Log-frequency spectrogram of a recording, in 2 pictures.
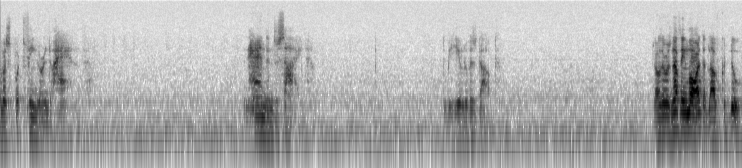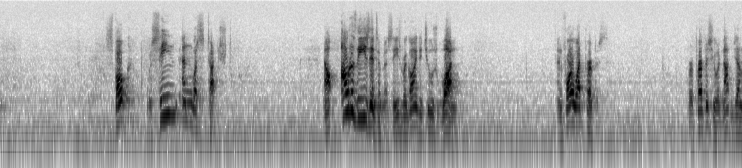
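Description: An elderly man speaks slowly and deliberately, with long pauses, into a microphone.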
